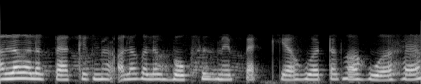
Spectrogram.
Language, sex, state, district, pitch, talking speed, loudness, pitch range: Hindi, male, Punjab, Pathankot, 235 Hz, 155 wpm, -17 LUFS, 225-245 Hz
